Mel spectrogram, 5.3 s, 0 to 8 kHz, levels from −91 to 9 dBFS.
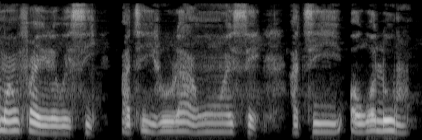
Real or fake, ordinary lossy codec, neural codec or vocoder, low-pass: real; MP3, 48 kbps; none; 7.2 kHz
